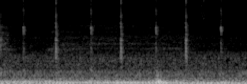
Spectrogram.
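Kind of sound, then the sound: vehicle, truck engine running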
